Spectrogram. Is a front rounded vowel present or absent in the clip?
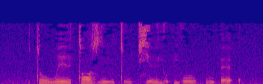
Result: absent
